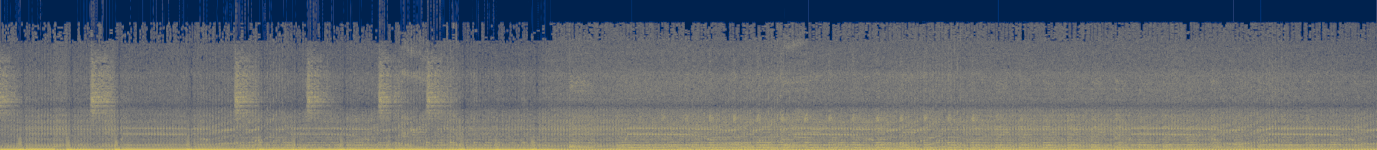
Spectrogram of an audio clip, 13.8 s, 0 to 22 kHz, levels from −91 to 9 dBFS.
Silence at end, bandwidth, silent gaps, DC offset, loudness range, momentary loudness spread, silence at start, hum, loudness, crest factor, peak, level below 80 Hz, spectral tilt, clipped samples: 0 s; 19 kHz; none; under 0.1%; 4 LU; 4 LU; 0 s; none; -11 LUFS; 8 dB; 0 dBFS; -10 dBFS; -4.5 dB/octave; 0.2%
